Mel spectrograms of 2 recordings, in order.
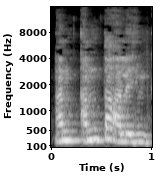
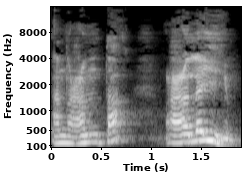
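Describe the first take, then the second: First: It begins with a plain vowel. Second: It begins with a throaty ain sound. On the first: The speaker calls it wrong. "కాదండి" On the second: The speaker calls it right. "ఐన్ అనే అక్షరం ఇక్కడ ఉంది"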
